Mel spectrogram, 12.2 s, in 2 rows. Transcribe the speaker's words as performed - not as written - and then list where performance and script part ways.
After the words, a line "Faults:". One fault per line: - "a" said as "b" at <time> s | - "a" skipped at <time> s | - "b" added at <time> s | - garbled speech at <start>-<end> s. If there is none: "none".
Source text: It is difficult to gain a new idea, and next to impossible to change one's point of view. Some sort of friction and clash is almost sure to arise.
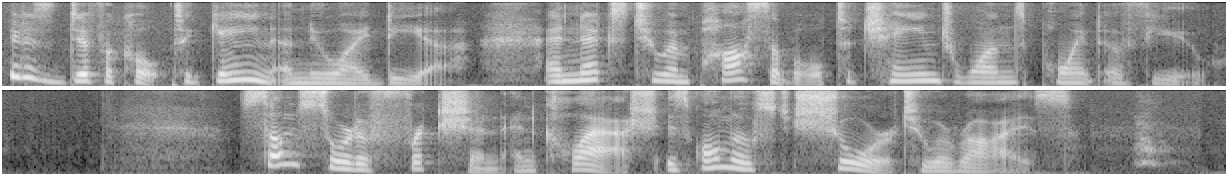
It is difficult to gain a new idea, and next to impossible to change one's point of view. Some sort of friction and clash is almost sure to arise.
Faults:
none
